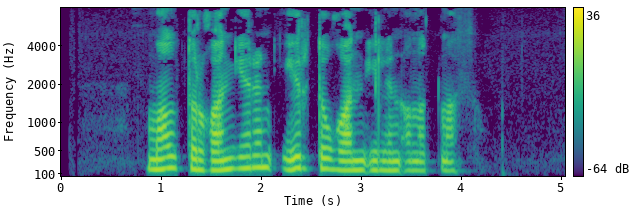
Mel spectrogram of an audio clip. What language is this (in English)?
Bashkir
